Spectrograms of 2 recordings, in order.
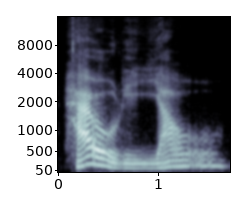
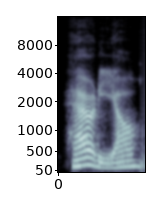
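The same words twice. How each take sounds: First: High, exaggerated Texas drawl; terrible Texas accent. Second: Lightly put-on Texas twang; a light, higher Texas greeting; Texas accent. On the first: Imitating an actress's terrible accent, overdone Texas drawl. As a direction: ham up a bad Texas accent. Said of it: "she did this Texas accent". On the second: Greeting visitors to Texas, light Texas accent. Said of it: "come to Texas and you wanna hear".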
